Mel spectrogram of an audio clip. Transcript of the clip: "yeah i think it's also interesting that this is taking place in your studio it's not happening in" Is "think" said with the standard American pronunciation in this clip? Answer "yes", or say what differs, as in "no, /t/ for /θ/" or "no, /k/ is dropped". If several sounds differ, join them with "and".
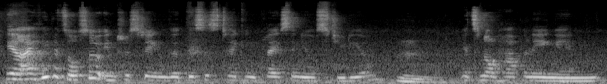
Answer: yes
